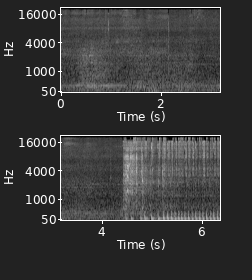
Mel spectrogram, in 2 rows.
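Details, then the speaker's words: Yamaha R15 V3, 50,000 km and 5 years old, with a modified exhaust: after starting, steady thumping with a loose, buzzy rattle because the cut pipe's slip joint wobbles loosely; owner plans to tighten it. "ya Suaranya kayak gitu ada gemriciknya karena ternyata itu pipanya sambungan kayak pipa paralon ya"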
